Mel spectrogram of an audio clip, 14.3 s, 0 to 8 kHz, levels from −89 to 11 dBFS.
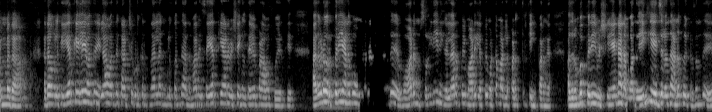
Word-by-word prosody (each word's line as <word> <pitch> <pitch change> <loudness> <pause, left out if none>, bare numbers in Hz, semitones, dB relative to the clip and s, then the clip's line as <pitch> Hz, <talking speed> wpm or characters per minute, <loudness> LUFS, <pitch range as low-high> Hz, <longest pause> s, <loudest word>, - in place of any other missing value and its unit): உன்மைதான். 195 -4 +2 0.4
அதான் 235 +4 +3
உங்களுக்கு 225 -1 -2
இயற்கையிலேயே 265 +2 +4
வந்து 255 +1 -3
நிலா 235 +2 -1
வந்து 245 +1 -8
காட்சி 220 +2 -5
குடுக்கறதுனால, 230 0 -8
உங்களுக்கு 215 +1 -11
வந்து 215 +3 -9
அந்த 200 -3 -8
மாரியானா 220 +1 -7
செயற்கையான 240 +1 -1
விஷயங்கள் 215 -2 -6
தேவைப்படாம 205 -1 -4
போயிருக்கு. 180 0 -6 0.5
அத 190 - +4
விட 285 - +7
ஒரு - - 0
பெரிய 275 +3 +5
அனுபவம் 250 -2 -1 0.5
வந்து 270 -5 -1 0.2
வார்டன் 230 +4 -2
சொல்லி, 235 +5 -11
நீங்க 220 -6 -5
எல்லாரும் 230 +3 -1
போய் 240 -1 -3
மாடில 205 0 -1
போய் 235 -2 -2
மொட்டை 205 +4 -6
மாடில 200 -3 -2
படுத்துருக்கீங்க 200 -2 -5
பாருங்க. 175 -2 -3 0.4
அது 195 +1 +5
ரொம்ப 260 +6 +5
பெரிய 245 +1 +6
விஷயம். 210 +1 -2
ஏன்னா, 255 +2 +6
நம்ம 205 -1 +1
அந்த 195 0 +3
எங் 265 +8 -1
ஏஜ்ல 235 -2 +4
அனுபவிக்கிறது 225 -4 -2
வந்து 230 +3 -4
220 Hz, 190 wpm, -27 LUFS, 205-240 Hz, 0.5 s, விட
